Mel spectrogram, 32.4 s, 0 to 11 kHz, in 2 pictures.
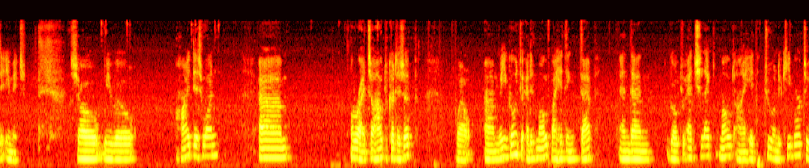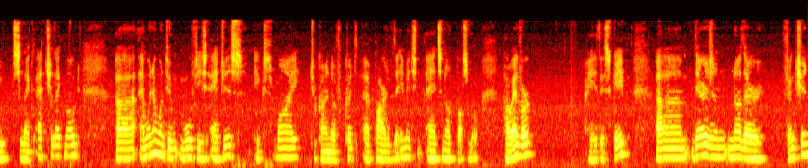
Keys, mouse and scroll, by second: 0.3-0.6 scroll up 1, 0.7 scroll down 1, 2.0 click, 2.5 click, 3.8 click, 4.3 click, 5.6-6.0 scroll up 3, 7.3 shift+middle drag, 7.8-8.6 middle drag, 8.8 shift+middle drag, 11.0 Tab, 15.7 click, 17.2-17.5 shift+middle drag, 17.8-19.6 middle drag, 20.9 g.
